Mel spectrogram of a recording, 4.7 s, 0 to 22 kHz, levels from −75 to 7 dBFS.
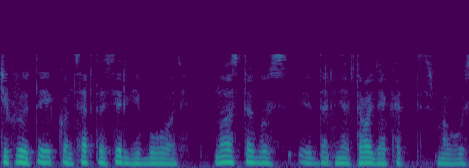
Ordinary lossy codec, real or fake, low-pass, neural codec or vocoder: MP3, 24 kbps; real; 7.2 kHz; none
